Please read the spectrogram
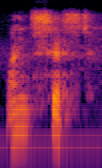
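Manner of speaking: gently pleading, barely audible; timid insistence; insistent whisper. A narrator's reading. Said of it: "she whispered".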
